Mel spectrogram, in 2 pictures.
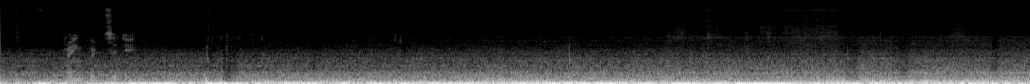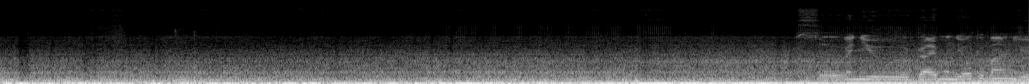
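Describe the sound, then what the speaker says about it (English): A car drives along the A5 Autobahn near Frankfurt, with a steady loud rumble of engine and road noise under continuous talk inside the cabin. "this A5 Autobahn or highway that I'm driving on"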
